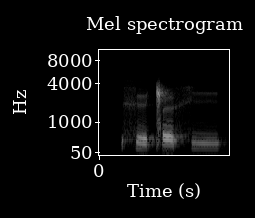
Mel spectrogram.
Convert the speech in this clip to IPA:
xeǁɛ xi

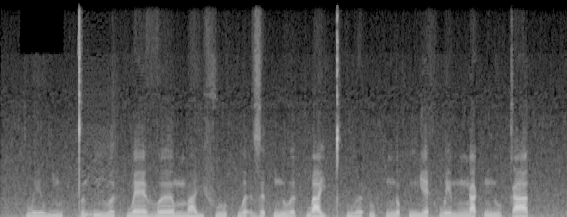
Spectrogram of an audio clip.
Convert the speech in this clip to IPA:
kwe̤˨˩wmɨ˨˩p̚ t̪ə̰˧˨nɲu˧ə̯kwɛ˧vəː˨˦ ma̤˨˩jfu˧ hwə̰ː˧˨zə˦˥t̚nu˨˦ə̯kwa˧j t̪ʰṳ˨˩ə̯ʔu˨˩p̚ŋə˦˥p̚ ɲɛ˧hwe˨˦mŋa˦˥k̚ nu˧˩ka˦˥t̚

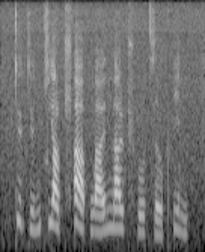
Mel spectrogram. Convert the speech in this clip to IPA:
t̪y˥˨t̪y˨˦nt͡ɕjä˥˨ ʈ͡ʂʰä˥˨fwa˨˦ɪ̯ n̪a˦ɪ̯ʈ͡ʂʰu˨˦t͡sɹ̩˨˩pʰi˥˨n

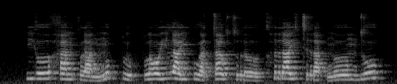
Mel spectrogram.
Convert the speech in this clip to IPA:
jɤː˦˥ha˧ŋkla˩˦nŋo˥˩k̚ plu˨˩k̚plɔː˦˥jla˦˥jʔu˨˩a̯ ta˧wtrɤː˩˦kʰra˦˥j tra˨˩t̚ŋɤː˧m doː˥˩k̚

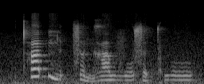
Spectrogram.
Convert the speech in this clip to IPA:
t̪ʰa˦˥t̚ɲə˨˩t̚sə˧˩n ɣa˧wvo˨˦sə˨˩t̚ kwo˧

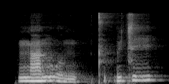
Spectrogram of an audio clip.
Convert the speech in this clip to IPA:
ŋaː˨˧nwʊ˨˩ŋ | t̪ʰɪ˨k̚ɵ˥ɥt͡siː˥

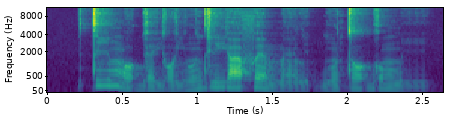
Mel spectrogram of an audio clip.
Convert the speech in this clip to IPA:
ti˦ mɔ˧ɡɛ˨jɔ˨ jũ˨˦di˦ja˦fɛ˦˨ mɛ̃˨ li˨ɡ͡bũ˧ tɔ˦ɡo˦ mi˧

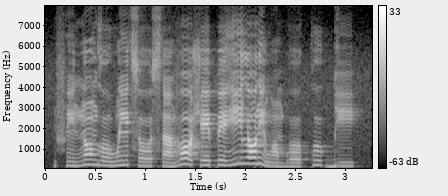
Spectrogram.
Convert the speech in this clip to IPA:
fĩ˨ nɔ̃˧ɡoː˨ wĩ˧soː˨sã˨ vɔ˦˨ ʃe˧pe˧ɣiː˦lɔ˦ ɾĩ˨wɔ̃˨ boː˨ku˦˨ ɡ͡bi˧

